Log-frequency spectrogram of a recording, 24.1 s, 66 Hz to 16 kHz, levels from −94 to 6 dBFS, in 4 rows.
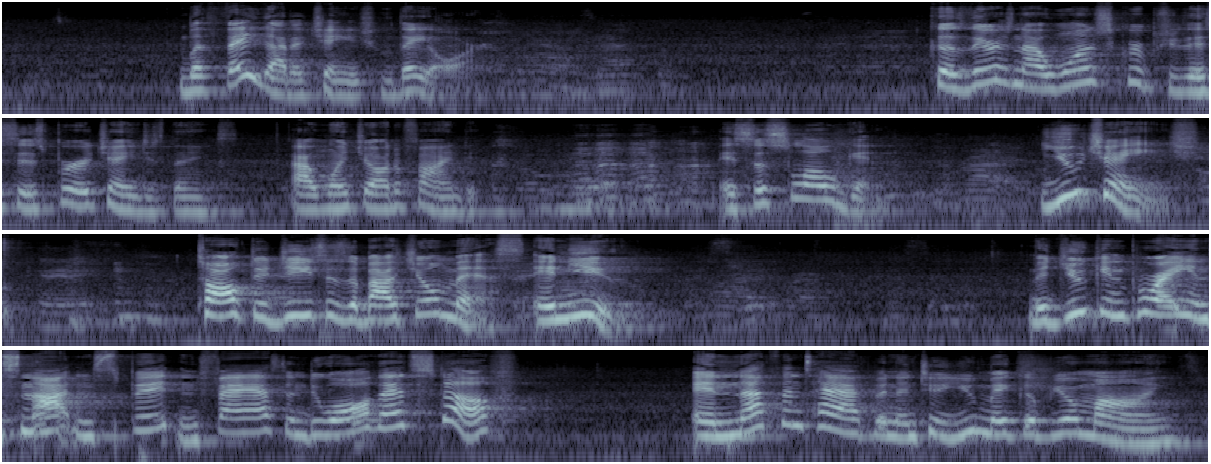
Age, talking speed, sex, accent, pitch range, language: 30-49, 150 wpm, female, American, 200-295 Hz, English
